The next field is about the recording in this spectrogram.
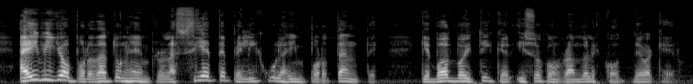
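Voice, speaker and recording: A man with a Caracas accent speaks at a medium pitch and a moderate pace. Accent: Venezuelan Spanish (Caracas). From Venezuela, Caracas. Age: 70s. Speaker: filmmaker. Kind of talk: interview.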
